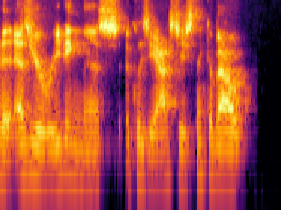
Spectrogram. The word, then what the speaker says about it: Ecclesiastes: Ecclesiastes, that's how you pronounce that.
